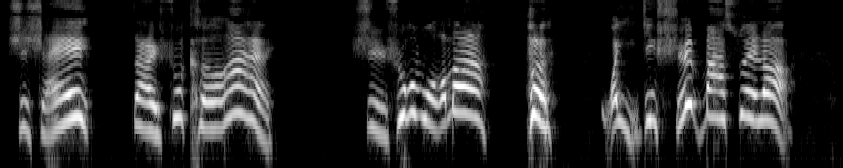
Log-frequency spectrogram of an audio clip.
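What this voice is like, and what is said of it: Aged, old-sounding character voice. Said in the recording (Chinese): “苍老的声音”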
